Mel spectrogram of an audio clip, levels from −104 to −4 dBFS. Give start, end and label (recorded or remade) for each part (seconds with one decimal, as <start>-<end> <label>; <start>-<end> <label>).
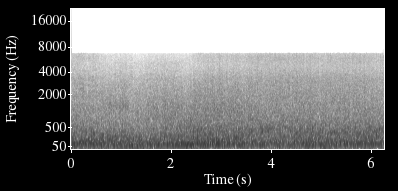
0.0-6.3 recorded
